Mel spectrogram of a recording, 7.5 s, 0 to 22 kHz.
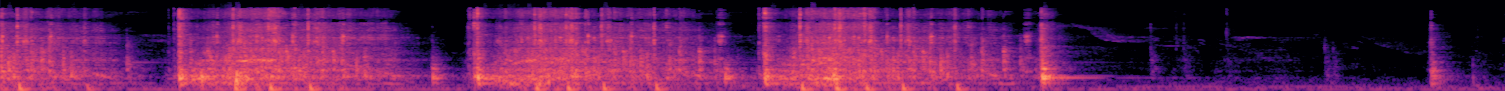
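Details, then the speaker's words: Old Murray push mower, 3.5 hp Tecumseh engine (about 1989–99), pull-start: three hard cord pulls then one pop and silence, no start despite strong fuel smell; owner suspects the carburetor needs rebuilding. "I think our carb needs to be rebuilt"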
